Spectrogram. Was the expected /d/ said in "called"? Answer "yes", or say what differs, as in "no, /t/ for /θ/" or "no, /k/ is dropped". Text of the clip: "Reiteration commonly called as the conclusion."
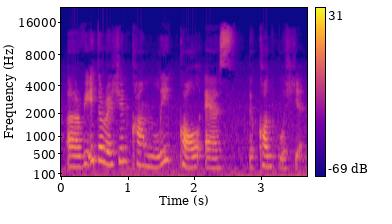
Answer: no, /d/ is dropped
